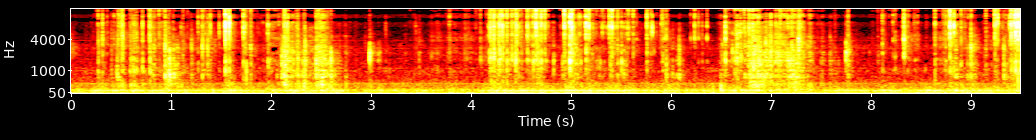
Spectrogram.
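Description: A solid green bar of soap held in the palm is scored into small cubes and shaved off with a utility knife blade. Bright, dry scraping and crisp cutting sounds come in dense bursts, with quieter stretches between them.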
